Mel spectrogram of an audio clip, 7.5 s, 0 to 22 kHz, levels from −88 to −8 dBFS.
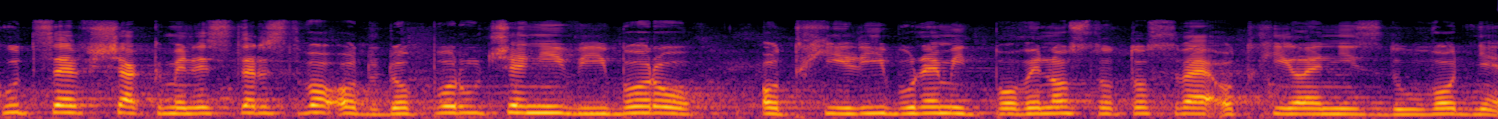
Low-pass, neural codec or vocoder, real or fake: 10.8 kHz; none; real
